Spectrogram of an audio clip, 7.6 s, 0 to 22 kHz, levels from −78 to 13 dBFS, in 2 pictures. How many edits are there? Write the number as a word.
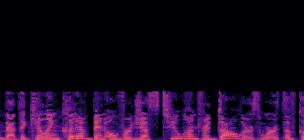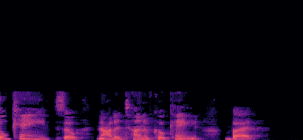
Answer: zero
